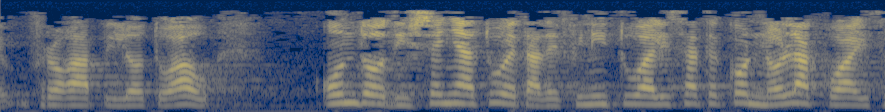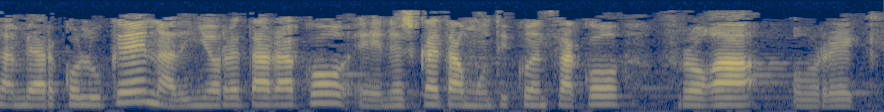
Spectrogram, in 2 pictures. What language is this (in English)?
Basque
